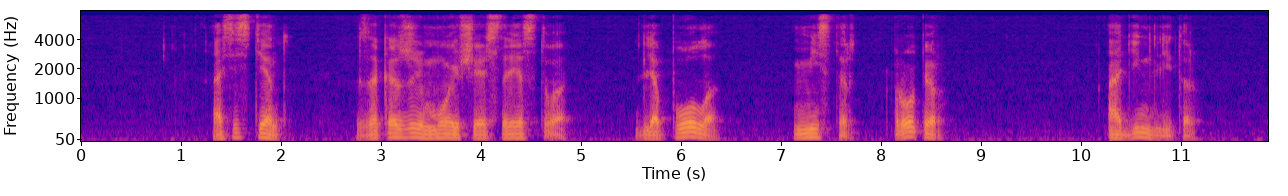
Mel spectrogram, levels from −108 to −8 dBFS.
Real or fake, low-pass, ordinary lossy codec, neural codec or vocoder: fake; 7.2 kHz; MP3, 64 kbps; codec, 16 kHz, 16 kbps, FreqCodec, smaller model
